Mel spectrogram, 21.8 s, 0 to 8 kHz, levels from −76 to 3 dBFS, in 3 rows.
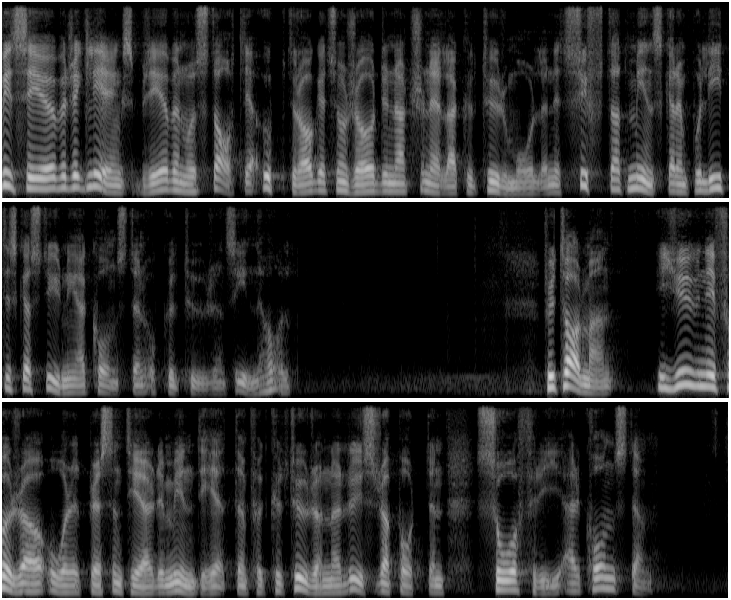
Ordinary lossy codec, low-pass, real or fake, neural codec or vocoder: none; 7.2 kHz; fake; codec, 24 kHz, 0.9 kbps, DualCodec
